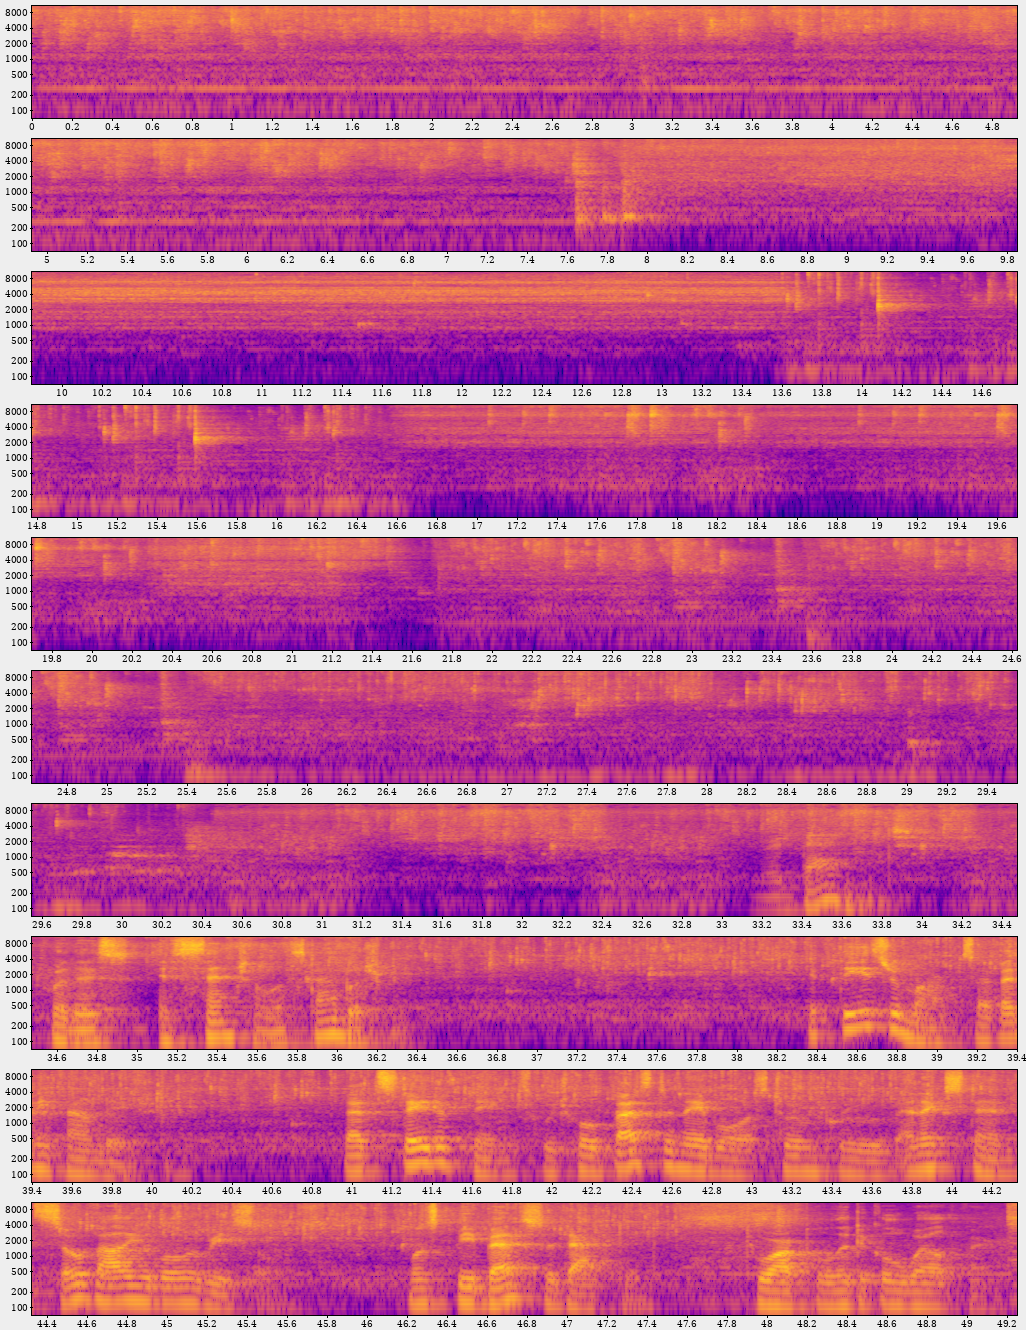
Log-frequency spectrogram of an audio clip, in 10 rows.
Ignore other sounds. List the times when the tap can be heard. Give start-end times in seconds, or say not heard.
0.0-49.2.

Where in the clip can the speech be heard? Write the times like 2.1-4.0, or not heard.
33.2-36.4, 38.4-40.2, 41.0-49.2.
